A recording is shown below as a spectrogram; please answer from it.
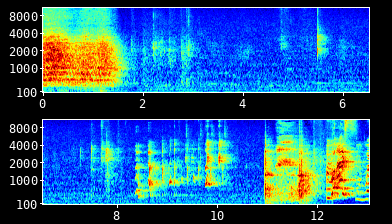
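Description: Plastic bowls and paper plates handled on a table: a loud, noisy rustle or scrape in the first second and a half, then a few light knocks. Short bits of voice come near the end.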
